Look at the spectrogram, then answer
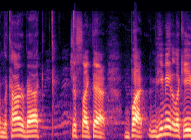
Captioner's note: snaps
